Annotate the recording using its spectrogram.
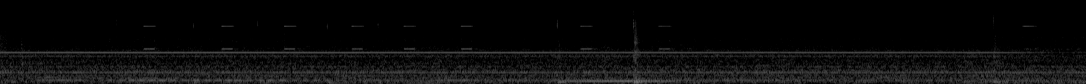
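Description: Kyocera 5551ci copier's touch panel giving a short beep with each key press as a word is typed on its on-screen keyboard: about a dozen beeps at an uneven typing pace over the first seven seconds, with a single click a little after six seconds. A faint steady hum runs underneath.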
